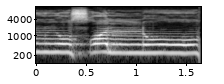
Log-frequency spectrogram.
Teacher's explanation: أُخْرَى لَمْ يُصَلُّوا، لم میں ساکن غنہ کریں گے، صاد کو موٹا ادا کرتے لام کے سامنے آئیں گے، شدہ زور دیں گے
